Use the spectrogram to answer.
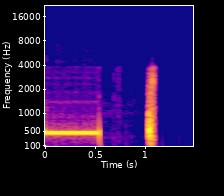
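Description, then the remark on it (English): A single steady electronic ring tone from a phone line, heard as on an outgoing call, lasting about half a second, followed by a brief click-like burst and then silence. “It's ringing.”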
